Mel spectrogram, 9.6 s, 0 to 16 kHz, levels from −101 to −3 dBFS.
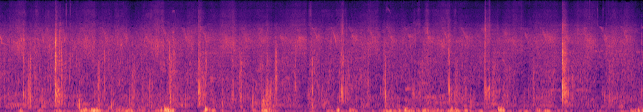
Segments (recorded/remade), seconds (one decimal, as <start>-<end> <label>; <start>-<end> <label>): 0.0-3.1 recorded; 3.1-4.6 remade; 4.6-7.0 recorded; 7.0-7.7 remade; 7.7-8.2 recorded; 8.2-8.8 remade; 8.8-9.6 recorded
